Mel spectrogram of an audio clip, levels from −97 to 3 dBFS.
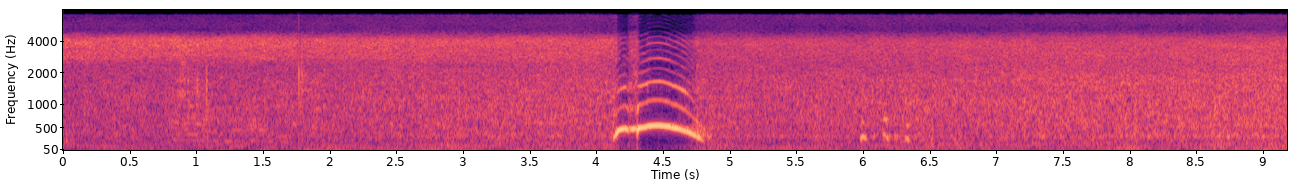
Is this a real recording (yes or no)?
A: no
